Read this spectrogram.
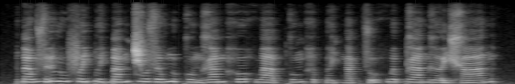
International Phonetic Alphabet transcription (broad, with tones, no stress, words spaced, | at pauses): ɗa˨˦wzɨ̰˧˥lu˨˦ fə˨˦jɓə̤˨˩jɓa˨˦m t͡ɕo˧zə˨˦wnu˧˩ko˧˩n ɣa˧mho˧hwaː˨˩p̚ ko˨˦ŋhə˨˩p̚ʔə̤˨˩j ŋa˨˩k̚sṵ˧˥hwə˦˥p̚ ɣa˧nɣə̰ː˧˨j xaː˨˦n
